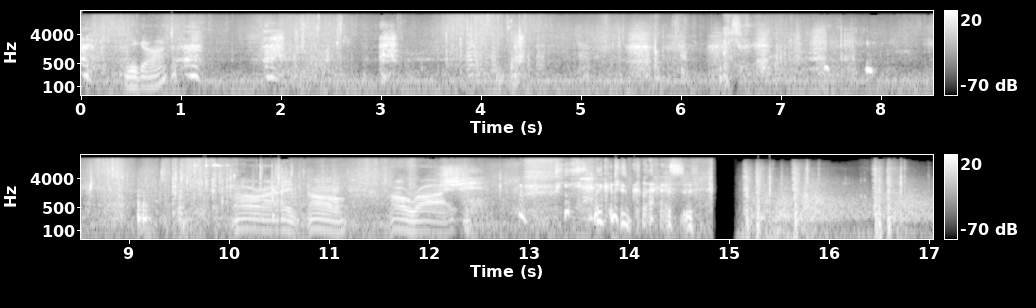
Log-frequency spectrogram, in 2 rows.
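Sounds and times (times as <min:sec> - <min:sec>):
clothing rustling: 0:00.0 - 0:05.4, 0:06.0 - 0:11.8
dry cane stalks rustling: 0:00.0 - 0:13.0.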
